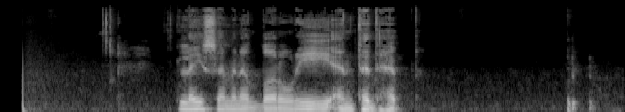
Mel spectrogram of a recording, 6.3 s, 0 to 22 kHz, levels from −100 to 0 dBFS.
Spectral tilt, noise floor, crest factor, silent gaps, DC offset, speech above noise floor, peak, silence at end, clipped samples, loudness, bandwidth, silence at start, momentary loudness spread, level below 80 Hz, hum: -6 dB/octave; -72 dBFS; 22 dB; none; under 0.1%; 46 dB; -8 dBFS; 0.3 s; under 0.1%; -27 LUFS; 16.5 kHz; 0.25 s; 22 LU; -56 dBFS; none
